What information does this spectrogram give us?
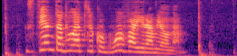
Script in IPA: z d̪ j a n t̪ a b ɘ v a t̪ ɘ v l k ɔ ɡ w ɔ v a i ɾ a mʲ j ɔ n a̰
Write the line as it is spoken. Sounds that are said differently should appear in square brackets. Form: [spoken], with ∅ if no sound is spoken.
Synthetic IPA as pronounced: z d̪ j [ɛ] n t̪ a b ɘ [w] a t̪ ɘ [∅] l k ɔ ɡ w ɔ v a i ɾ a mʲ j ɔ n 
